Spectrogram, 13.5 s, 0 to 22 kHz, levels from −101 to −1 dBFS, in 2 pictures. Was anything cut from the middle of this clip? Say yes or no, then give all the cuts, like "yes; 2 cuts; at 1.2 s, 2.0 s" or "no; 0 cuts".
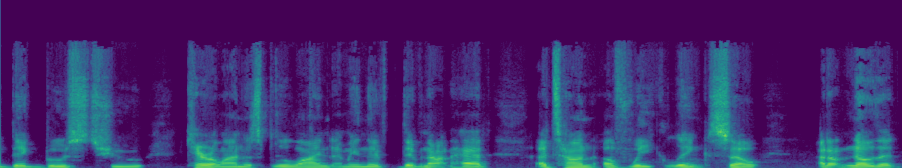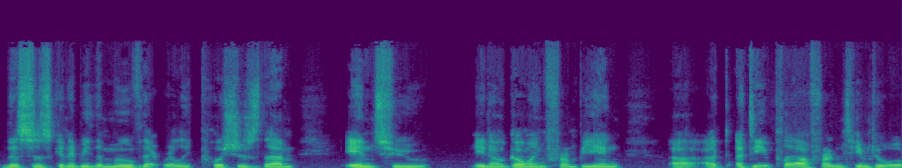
yes; 1 cut; at 2.5 s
